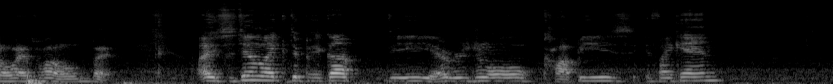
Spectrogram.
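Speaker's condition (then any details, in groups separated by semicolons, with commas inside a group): Cerebral palsy; limbs affected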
